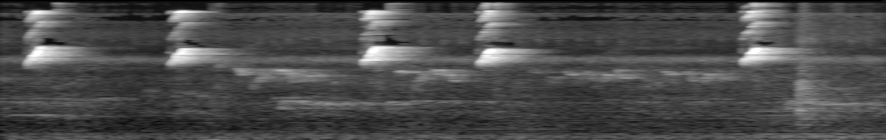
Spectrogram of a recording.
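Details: Brown-throated sunbird, known locally as kolibri kelapa: a series of five sharp, high, thin notes, each dropping quickly in pitch, spaced roughly one second apart, with faint lower chirps and light background hiss between them.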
